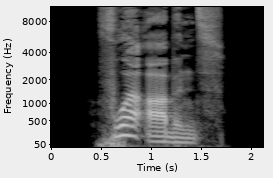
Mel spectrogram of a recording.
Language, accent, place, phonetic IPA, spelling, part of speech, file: German, Germany, Berlin, [ˈfoːɐ̯ʔaːbm̩t͡s], Vorabends, noun, De-Vorabends.ogg
- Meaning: genitive of Vorabend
